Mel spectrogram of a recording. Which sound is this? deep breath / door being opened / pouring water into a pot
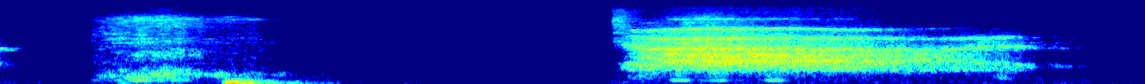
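deep breath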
